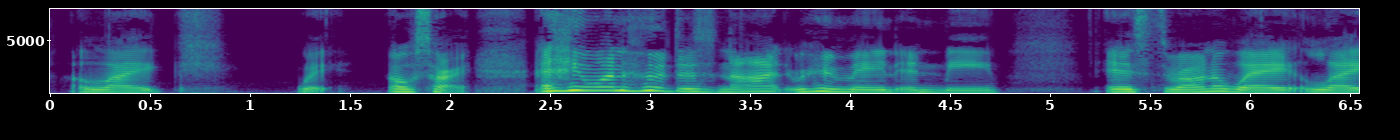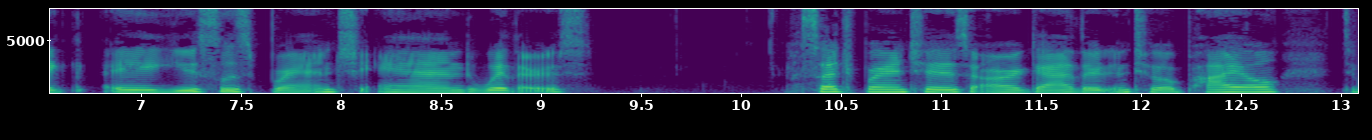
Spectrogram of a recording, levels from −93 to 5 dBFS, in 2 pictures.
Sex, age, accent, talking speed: female, 20-39, American, 130 wpm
